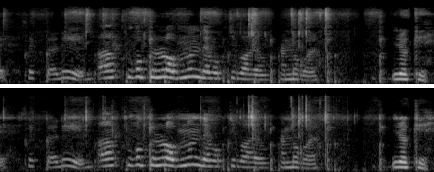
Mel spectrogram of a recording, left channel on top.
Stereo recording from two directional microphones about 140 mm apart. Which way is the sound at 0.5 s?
60° right (ahead or behind).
